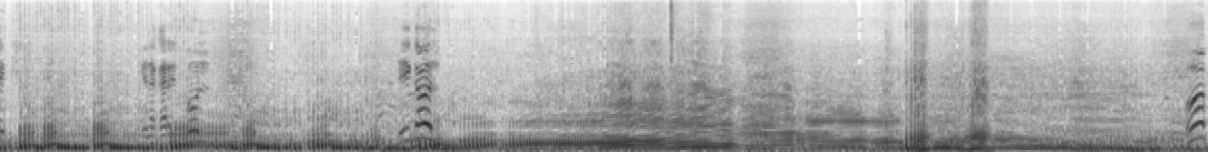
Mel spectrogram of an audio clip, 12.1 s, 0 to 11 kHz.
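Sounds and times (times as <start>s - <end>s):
dirt bike engine puttering: 0.0s - 11.4s.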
